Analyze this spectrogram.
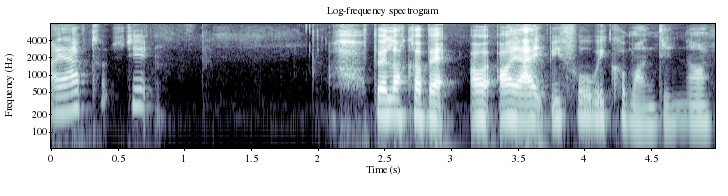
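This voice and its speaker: A woman's very deep, low voice with a Birmingham accent, lively intonation and big swings in loudness, in a very clean recording with a silent background. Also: moderate pace. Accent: Brummie. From Birmingham, England. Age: 30s. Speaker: podcast co-host. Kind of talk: casual chat.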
